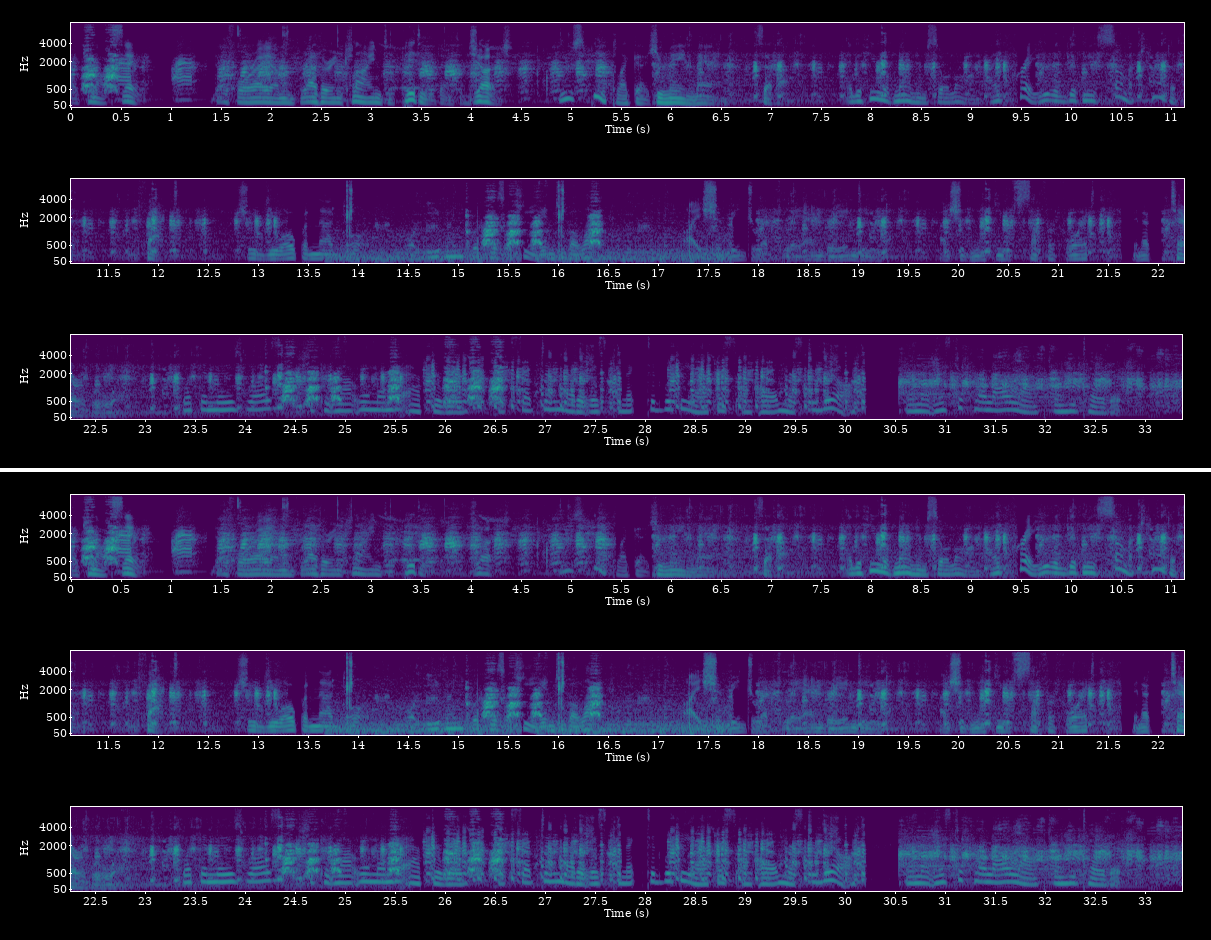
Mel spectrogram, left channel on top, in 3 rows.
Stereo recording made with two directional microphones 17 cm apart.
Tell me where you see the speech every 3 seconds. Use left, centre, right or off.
centre, left, centre, right, right, right, right, right, right, right, right.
